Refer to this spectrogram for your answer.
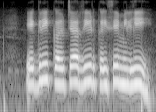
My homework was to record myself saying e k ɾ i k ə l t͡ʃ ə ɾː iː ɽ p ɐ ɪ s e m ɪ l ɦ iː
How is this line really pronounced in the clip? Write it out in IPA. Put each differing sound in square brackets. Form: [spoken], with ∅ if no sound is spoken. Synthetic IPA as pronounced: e [ɡ] ɾ i k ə l t͡ʃ ə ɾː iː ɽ [k] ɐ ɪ s e m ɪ l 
